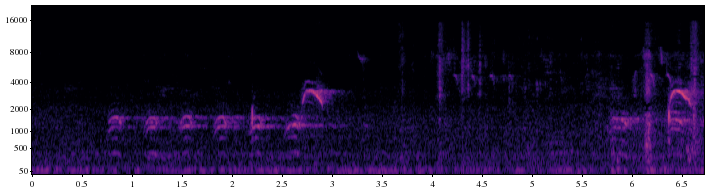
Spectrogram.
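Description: Faint bird calls: a quick run of short repeated notes, then a single higher arched note. A similar run with higher arched notes comes again near the end.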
